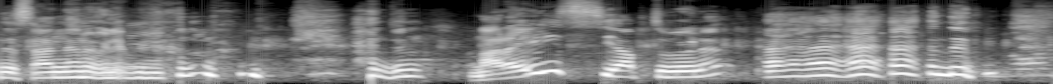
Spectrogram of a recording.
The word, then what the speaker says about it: Marais: Bu Lömare nasıl okunuyor? Mare. L. Ben abi dün Heyfel'den dönerken o küçük şeyler var ya böyle bisiklet tarzı onlara sordum. Dedim Lamara'ya gideceğim anlamadı. Sonra Marais yaptı. Hangisi doğru? Marais.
